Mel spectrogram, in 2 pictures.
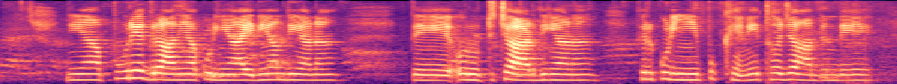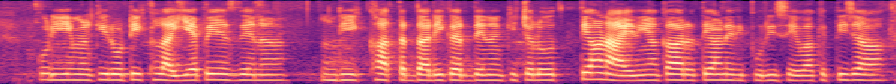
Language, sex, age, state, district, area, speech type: Dogri, female, 45-60, Jammu and Kashmir, Samba, urban, spontaneous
